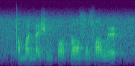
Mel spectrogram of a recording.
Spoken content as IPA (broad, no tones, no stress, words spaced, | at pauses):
tˤymynæɪ̯ʃøŋ pɔ pœːzˤuzˤi wø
